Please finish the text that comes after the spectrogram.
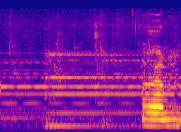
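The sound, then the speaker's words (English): Several clocks chime together, sustained ringing tones overlapping, with a second, louder chime joining near the end over a faint ticking background. “Oh, blimey, they're all going to go now. Ah, you're going to get attacked by clocks, sorry.”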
